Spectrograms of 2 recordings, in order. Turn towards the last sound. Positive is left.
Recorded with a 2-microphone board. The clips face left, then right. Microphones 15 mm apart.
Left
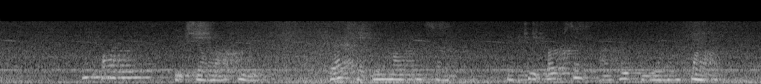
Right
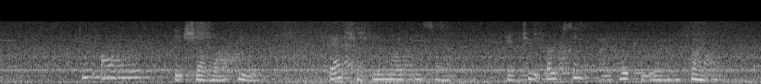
turn(degrees=-70)  # may be behind; listen again after turning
